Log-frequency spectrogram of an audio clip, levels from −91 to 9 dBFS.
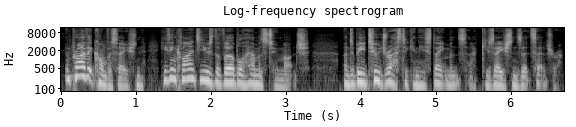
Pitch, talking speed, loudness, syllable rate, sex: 150 Hz, 205 wpm, -19 LUFS, 6.6 syllables/s, male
